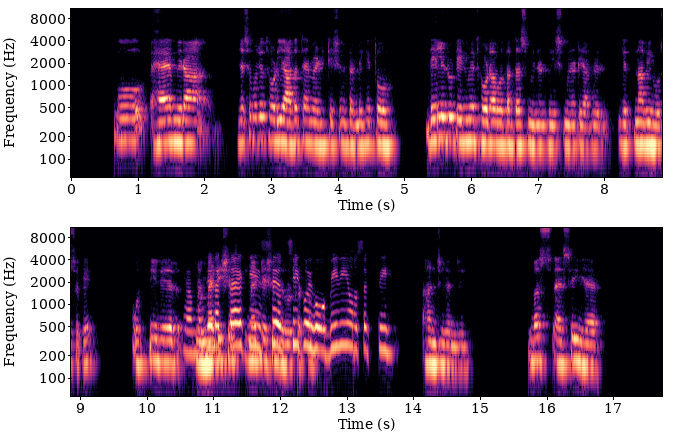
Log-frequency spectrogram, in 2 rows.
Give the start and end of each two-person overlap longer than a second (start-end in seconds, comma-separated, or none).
10.5-12.6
